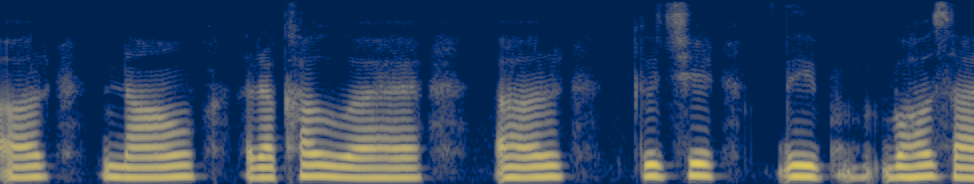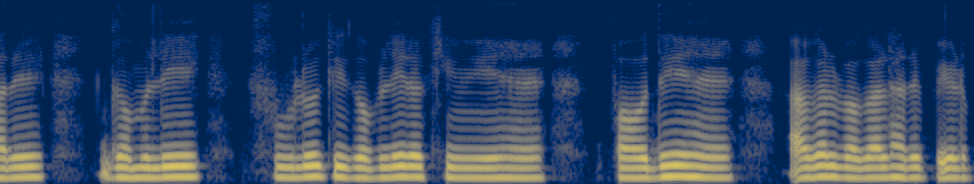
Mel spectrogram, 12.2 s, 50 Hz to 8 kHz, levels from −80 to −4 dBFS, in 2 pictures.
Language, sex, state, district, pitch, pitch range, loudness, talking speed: Hindi, male, West Bengal, Purulia, 165 Hz, 160-175 Hz, -22 LUFS, 110 wpm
